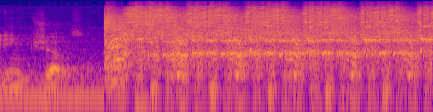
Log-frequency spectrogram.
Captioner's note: engine turning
